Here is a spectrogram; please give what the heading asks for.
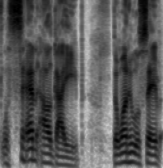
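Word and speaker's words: Lisan al-Gaib: Savior or Lan Al Al gab G it's Lan algib the one who will save araus it's Lan alib is how you pronounce it multiple characters State over and over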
